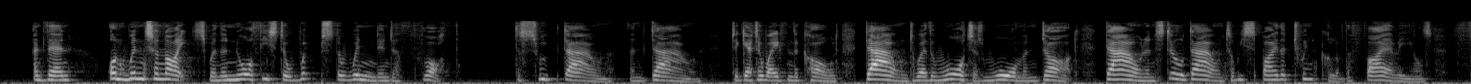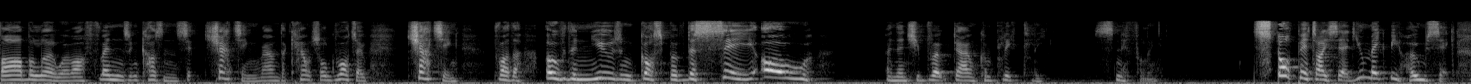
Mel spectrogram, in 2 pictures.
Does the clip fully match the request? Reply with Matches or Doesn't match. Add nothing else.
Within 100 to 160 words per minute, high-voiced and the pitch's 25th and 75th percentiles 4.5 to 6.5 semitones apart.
Doesn't match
